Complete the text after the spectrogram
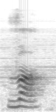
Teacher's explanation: voiced labiodental fricative sound va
